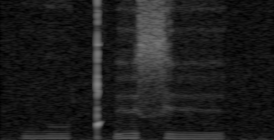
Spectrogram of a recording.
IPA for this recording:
β u ǃʼ ɪ s ɪ

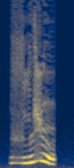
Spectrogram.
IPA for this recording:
ɮ i l ʐ ø

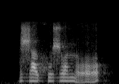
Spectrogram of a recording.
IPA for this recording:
ʒ a xʷ ə ʒ o n o̰

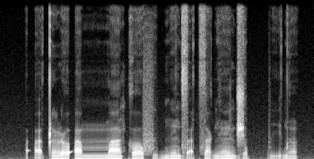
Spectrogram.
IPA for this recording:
ʔ a̰ t ə̃ ɭ ʌ ʔ a mː ã k ʌ f i b ĩ d͡z a̰ t͡s a ɡ ẽ d͡ʒ ʌ pː ḭ d ə̃

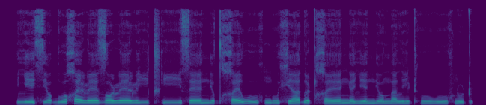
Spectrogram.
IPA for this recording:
lʲ e sʲ ɔ ɠ u χ ɛː ɭ ɛː z ɔ ɭ ɛː ɭ iː t͡ʃʼ iː s ɛː nʲ ɔ d χ ɛː w uː x ŋ uː xʲ a ɗ ɤ ʈ χ ɛː ŋ ɛ lʲ ɛː nʲ ɔ n a l iː ʈʰ uː w uː x ɳ u ʈ

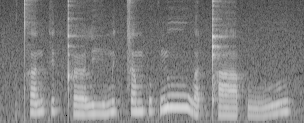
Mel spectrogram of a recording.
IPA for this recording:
t̪ʰ ɐ˨˧ n k ɪ˥ k̚ pʰ œː˧ l iː˧ m ɪ˥ k̚ s ɐ˥ m p ʊ˥ k̚ n̪ uː˥ w ɐ˨˥ t̚ pʰ aː˨ p uː˨˥

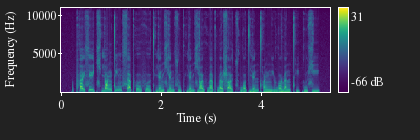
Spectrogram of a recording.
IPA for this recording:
pʰ a˥˧ ɪ̯ s e˥˩ ɪ̯ t͡ɕʰ j ɑ˥ ŋ t̪ i˥ ŋ s ä˥ pʰ o˥˧ ʊ̯ f o˥˩ ʊ̯ t̪ʰ j ɛ˧˥ n ɕ j ɛ̰˨˩ n s u˧˥ pʰ j ɛ̰˨˩ n ɕ j ɑ˥˩ ʊ̯ f w ä˥ pʰ w ä˥˧ ʂ ɑ˥˩ ʊ̯ t͡sʰ w ɔ˥ t̪ j ɛ̰˨˩ n t̪ʰ ɑ˦ ŋ n̪ ḭ˨˩ ɻ w ɔ˥ ɻ a˥˩ n t̪ʰ i˧˥ k u˧˥ ɕ i˥

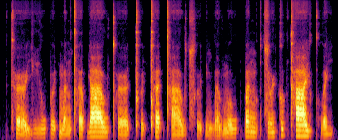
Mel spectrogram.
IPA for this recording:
t̪ʰ œː˨˩ j iː˨ w p ɵ˨˥ t̚ m ɐ˨˧ ŋ t̪ʰ ɐ˧ p̚ j aː˥ w t̪ʰ œː˨ t̚ pʰ ɵ˨˥ t̚ pʰ ɐ˥ t̚ t̪ʰ aː˧ w t͡sʰ ɵ˨˥ t̚ ɪ˨ ŋ w ɐ˨˥ w n̪ o˥ w | p ɐ˧ ŋ ʊ˨ k̚ t͡s ɵ˧ ɥ k ʊ˥ k̚ t̪ʰ aː˥ j kʷʰ ɐ˧ j

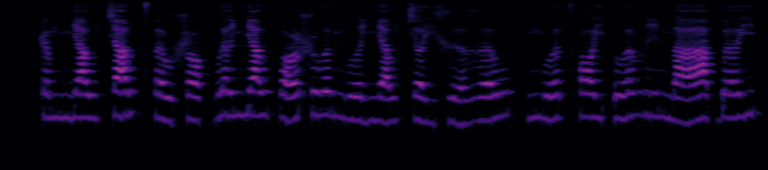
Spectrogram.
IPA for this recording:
ʈ ə˧ m ɲ a˧ w c a˧˥ w t̪ʰ ə˨˩ w ʂ ɔ˨˩ k̚ l əː˧ ɲ a˧ w ɓ ɔ˨˩˦ ʂ u˧ ə̯ ŋ u˨˩ ə̯ ɲ a˨˩˦ w c ə˨˩ j x ɨ˨˩˨ ə̯ ɣ ə˧˥ w | m u˨˩˦ ə̯ t̪ʰ ɔ˧ j ʔ u˨˩˦ ə̯ v i˧ n aː˨˩˦ ɓ ə˧˥ j

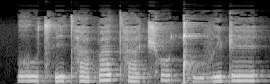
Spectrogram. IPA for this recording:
ɣ o˨ t͡sʼ e˨ t̪ʰ a˨ p a˦ t̪ʰ a˨ t͡ʃʰ ɔ˦ ǃʰ u˨ v e˦ ʈ ɛ˦

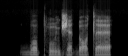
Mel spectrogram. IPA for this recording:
ɡ͡b o˦˨ pʰ ũ˨ d͡ʒ ɛ˨ ɗ ɔ˨ t ɛ˦

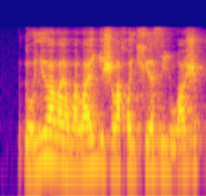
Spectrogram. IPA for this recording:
ɗ o lʲ o ɐ̯ lˠ i ɐ̯ β ʌ lˠ ɛ ɐ̯ ʎ i ʒ lˠ ʌ χ o lʲ xʲ ʌ z i w ɒ ʒ

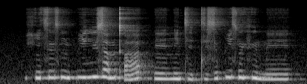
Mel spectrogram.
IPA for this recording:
x ĩ˧ s ɨː˦ s ŋ ʉ˧ p i˦ lʲ ʉ˦ z a˨˦ m kʼ a˨˦ | ẽː˧ n ĩ˧ tʲ a˨ tʲ ɨ˨ z ɨ˦ p i˦ s ũ˦ fʲ ũ˦˨ m ẽː˧

